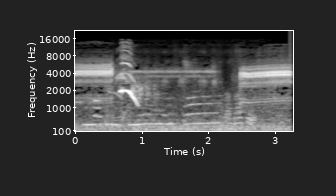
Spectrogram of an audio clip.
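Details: Lively common iora song meant as a lure: a long, even, high whistle broken by one sharp downward-swooping note, then the drawn-out whistle resumes over soft lower chirps.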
